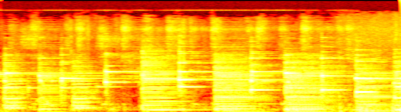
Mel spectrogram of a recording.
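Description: Background music: a light jazzy tune with piano-like notes and a pulsing bass line.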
